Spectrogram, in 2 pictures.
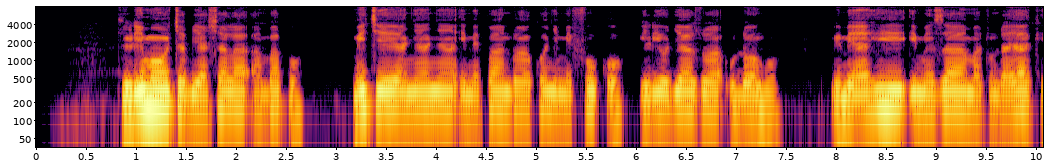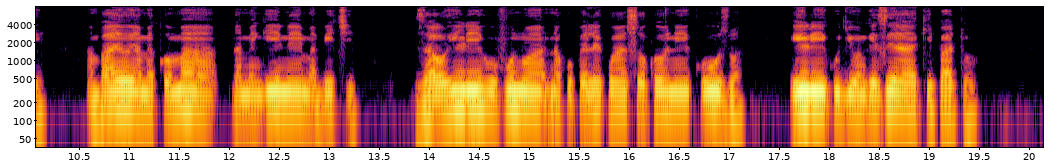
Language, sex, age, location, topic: Swahili, male, 25-35, Dar es Salaam, agriculture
